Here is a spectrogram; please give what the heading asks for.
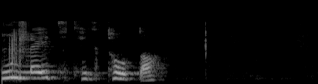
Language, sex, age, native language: Icelandic, male, 10, Icelandic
